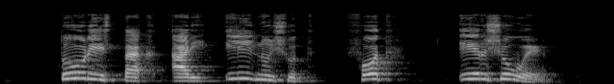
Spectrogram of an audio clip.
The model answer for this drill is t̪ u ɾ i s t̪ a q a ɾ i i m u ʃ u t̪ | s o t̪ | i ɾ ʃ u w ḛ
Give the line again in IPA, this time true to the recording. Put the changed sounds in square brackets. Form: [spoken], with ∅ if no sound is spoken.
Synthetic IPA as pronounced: t̪ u ɾ i s t̪ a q a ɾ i i [n] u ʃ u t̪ | [f] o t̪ | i ɾ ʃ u w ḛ

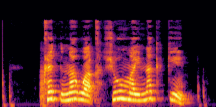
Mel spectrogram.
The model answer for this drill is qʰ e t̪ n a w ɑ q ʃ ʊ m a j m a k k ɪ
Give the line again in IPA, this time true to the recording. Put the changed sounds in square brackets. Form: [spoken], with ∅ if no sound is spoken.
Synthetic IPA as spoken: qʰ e t̪ n a w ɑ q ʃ ʊ m a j [n] a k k ɪ

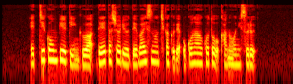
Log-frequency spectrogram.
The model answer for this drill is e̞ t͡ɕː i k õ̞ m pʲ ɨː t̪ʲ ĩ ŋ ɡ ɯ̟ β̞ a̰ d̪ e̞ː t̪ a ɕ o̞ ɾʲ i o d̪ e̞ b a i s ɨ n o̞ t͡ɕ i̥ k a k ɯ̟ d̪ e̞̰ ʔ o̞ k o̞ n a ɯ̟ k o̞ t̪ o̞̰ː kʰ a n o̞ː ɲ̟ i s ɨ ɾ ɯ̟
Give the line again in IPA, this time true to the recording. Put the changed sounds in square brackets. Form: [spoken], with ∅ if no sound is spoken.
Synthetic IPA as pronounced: e̞ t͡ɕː i k õ̞ m pʲ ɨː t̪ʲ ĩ ŋ ɡ ɯ̟ β̞ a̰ d̪ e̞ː t̪ a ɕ o̞ ɾʲ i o d̪ e̞ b a i s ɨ n o̞ t͡ɕ i̥ k a k ɯ̟ d̪ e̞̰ ʔ o̞ k o̞ n a ɯ̟ k o̞ t̪ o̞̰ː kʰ a n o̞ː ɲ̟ i s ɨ ɾ ɯ̟

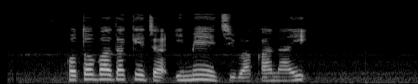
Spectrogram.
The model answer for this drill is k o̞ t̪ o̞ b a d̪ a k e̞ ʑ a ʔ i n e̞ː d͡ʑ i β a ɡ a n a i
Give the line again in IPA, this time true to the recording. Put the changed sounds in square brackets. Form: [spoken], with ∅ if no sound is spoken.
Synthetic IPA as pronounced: k o̞ t̪ o̞ b a d̪ a k e̞ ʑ a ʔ i [m] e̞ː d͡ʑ i β a [k] a n a i

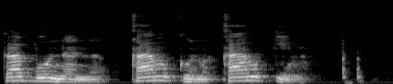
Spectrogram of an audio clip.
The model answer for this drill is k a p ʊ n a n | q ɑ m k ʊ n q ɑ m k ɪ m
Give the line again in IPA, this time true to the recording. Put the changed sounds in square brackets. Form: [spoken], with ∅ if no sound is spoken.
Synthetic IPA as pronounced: k a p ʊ n a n | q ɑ m k ʊ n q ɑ m k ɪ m

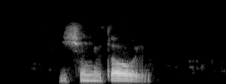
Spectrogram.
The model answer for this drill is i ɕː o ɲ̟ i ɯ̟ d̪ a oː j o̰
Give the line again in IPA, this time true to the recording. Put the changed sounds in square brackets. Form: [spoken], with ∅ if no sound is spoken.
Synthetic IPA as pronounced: i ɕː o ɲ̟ i ɯ̟ [t̪] a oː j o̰

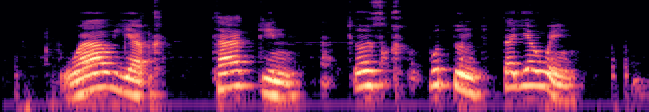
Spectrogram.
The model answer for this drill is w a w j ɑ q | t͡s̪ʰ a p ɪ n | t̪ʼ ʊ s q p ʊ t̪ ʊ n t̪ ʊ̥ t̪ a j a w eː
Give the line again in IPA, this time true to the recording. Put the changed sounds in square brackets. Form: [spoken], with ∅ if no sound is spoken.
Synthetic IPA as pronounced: w a w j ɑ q | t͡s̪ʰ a [k] ɪ n | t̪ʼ ʊ s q p ʊ t̪ ʊ n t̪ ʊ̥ t̪ a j a w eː

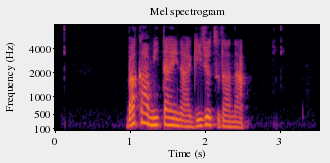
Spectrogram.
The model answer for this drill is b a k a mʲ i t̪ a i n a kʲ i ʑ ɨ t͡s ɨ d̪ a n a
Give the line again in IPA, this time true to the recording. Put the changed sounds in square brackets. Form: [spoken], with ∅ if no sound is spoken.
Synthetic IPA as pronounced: b a k a mʲ i t̪ a i n a [ɡʲ] i ʑ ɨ t͡s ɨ d̪ a n a

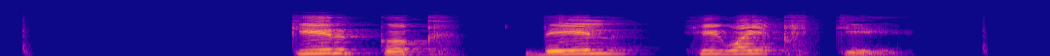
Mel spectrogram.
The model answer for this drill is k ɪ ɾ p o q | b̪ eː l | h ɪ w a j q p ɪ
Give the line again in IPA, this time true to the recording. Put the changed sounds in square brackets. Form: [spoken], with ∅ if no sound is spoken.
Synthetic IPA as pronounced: k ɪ ɾ [k] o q | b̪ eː l | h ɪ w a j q [k] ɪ

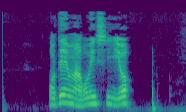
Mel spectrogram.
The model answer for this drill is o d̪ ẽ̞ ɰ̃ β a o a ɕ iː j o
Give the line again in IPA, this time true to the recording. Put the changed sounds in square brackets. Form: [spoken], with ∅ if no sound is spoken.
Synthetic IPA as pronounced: o d̪ ẽ̞ ɰ̃ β a o [i] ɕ iː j o

